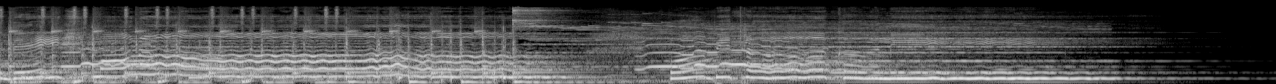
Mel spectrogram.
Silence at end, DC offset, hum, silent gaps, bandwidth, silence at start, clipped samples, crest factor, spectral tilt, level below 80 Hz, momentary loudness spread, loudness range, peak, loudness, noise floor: 1 s; under 0.1%; none; none; 16 kHz; 0 s; under 0.1%; 10 dB; -5 dB/octave; -46 dBFS; 9 LU; 3 LU; 0 dBFS; -11 LUFS; -51 dBFS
